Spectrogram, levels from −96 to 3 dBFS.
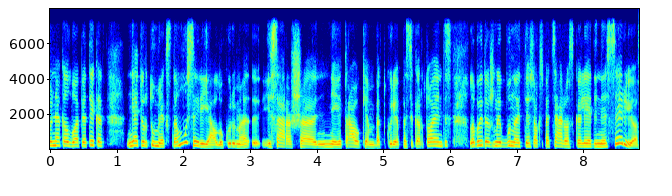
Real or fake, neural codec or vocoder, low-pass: real; none; 7.2 kHz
